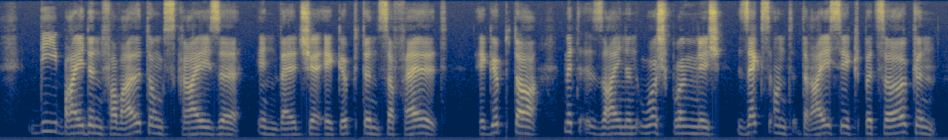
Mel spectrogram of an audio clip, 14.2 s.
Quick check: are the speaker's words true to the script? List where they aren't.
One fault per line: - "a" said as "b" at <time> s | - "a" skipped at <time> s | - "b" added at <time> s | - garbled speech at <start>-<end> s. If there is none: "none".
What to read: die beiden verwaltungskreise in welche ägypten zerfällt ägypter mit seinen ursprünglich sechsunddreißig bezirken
none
